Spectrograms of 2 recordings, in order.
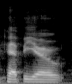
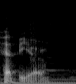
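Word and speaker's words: Pepiot: I think his last name is pronounced Pepio.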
